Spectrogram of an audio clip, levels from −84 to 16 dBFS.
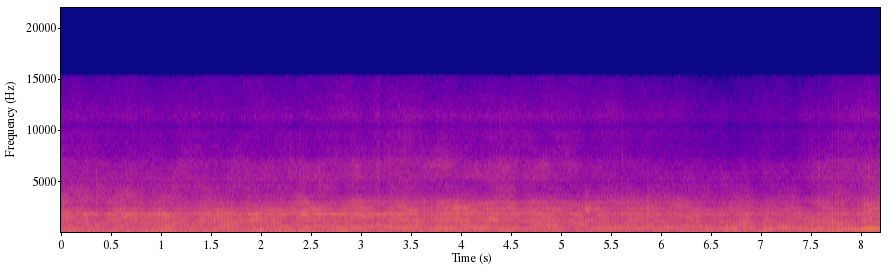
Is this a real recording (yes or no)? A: no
